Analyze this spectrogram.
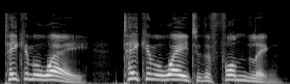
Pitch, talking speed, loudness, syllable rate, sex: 180 Hz, 185 wpm, -15 LUFS, 4.8 syllables/s, male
